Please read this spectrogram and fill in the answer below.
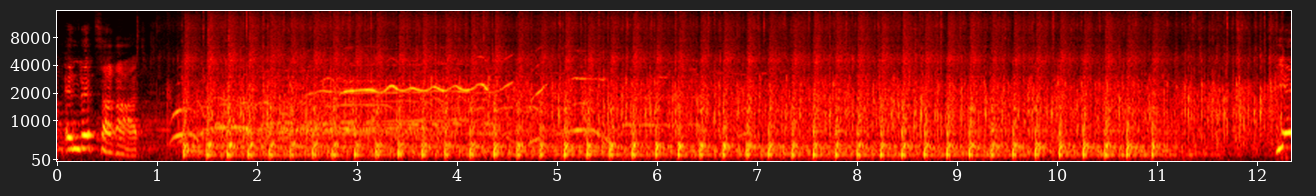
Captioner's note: drumming applause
